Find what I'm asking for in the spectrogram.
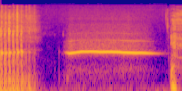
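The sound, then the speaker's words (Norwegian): A voice imitates the whistling snore of someone with sleep apnea: one sustained, steady mid-pitched whistle held for about a second, set between bursts of talk. “Så han snorket sånn”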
